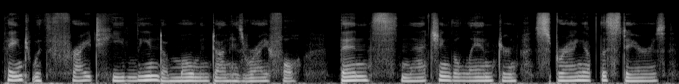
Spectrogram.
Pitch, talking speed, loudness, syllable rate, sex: 170 Hz, 160 wpm, -21 LUFS, 3.7 syllables/s, female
